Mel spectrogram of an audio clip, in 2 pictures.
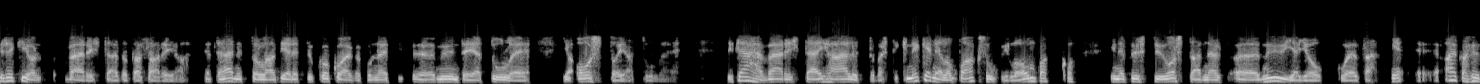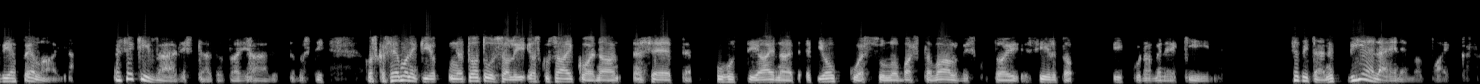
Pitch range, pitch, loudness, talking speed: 105-135 Hz, 120 Hz, -18 LUFS, 150 wpm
